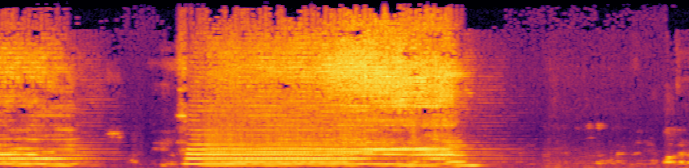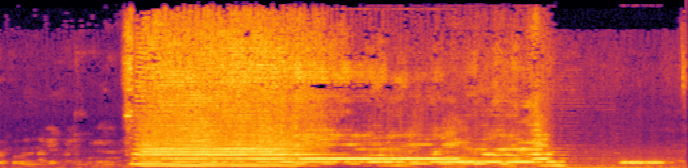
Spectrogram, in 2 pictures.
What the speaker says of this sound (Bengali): টয় ট্রেন আসছে সামনে।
